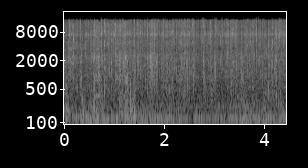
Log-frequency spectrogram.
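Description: Steady rain falling on the boat and the water, a continuous hiss full of small drop ticks.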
